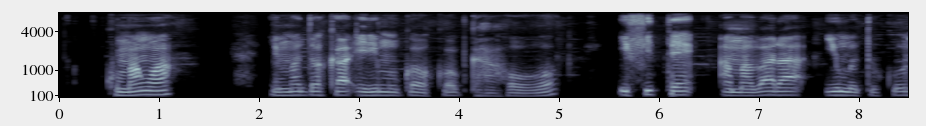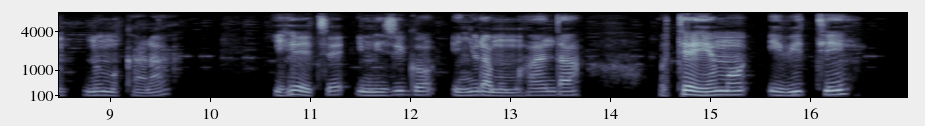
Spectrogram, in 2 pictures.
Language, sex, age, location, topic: Kinyarwanda, male, 18-24, Kigali, government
